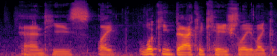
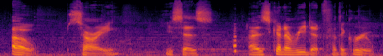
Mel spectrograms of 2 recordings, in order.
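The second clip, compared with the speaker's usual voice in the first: low character voice; 12 semitones lower, 6 dB quieter than usual. Acted. Dracathio apologizes to pixie.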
